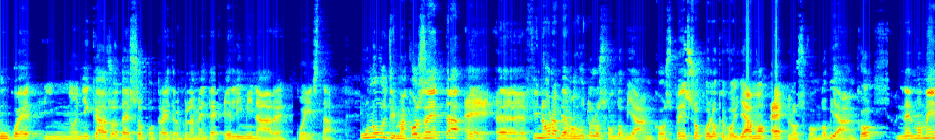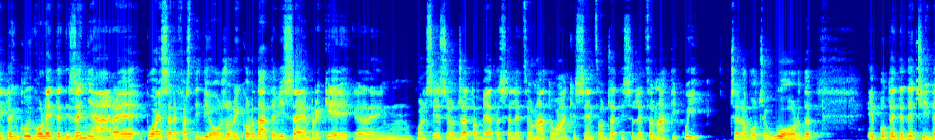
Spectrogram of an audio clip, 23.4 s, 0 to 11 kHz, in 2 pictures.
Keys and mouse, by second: 0.2 middle click, 1.5 x, 3.1 middle click, 3.9 KP_0, 5.3 ctrl+middle click, 5.9 middle click, 6.5 shift+middle click, 7.0 middle click, 11.1 shift+middle click, 11.7 middle click, 15.3 click, 15.7 click, 16.1 click, 16.5 click, 17.1 click, 17.5 click, 18.1 click, 19.6 click.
